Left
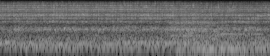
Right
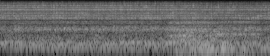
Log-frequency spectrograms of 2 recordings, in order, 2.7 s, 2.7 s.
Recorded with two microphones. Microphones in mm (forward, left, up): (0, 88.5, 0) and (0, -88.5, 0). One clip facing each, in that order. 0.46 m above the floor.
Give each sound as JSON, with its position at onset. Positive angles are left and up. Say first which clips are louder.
{"t": 0.0, "sound": "running water", "louder": "left 1 dB", "side_deg": 5, "distance_m": 3.5}
{"t": 1.7, "sound": "a drawer", "louder": "right 4 dB", "side_deg": -30, "distance_m": 4.5}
